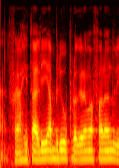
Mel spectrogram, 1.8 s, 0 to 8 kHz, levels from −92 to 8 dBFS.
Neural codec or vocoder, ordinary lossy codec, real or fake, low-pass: none; none; real; 7.2 kHz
